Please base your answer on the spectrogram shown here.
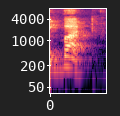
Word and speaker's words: but: ब्यूटी बट में यू का उच्चारण क्या हो रहा है, BUT बट, क्या बोल रहे हैं, बट बोल रहे हैं, यू का उच्चारण आ हो रहा है।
